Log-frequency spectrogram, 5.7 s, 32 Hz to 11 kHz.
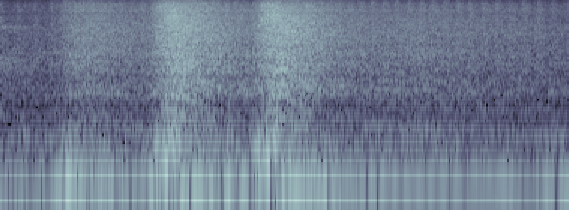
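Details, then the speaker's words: Mercedes 500SL that would not start, fixed by repairing the fuel pump connector (not the relay); it starts instantly, smooth idle rising into two quick clean blips and settling evenly, no stumble or knock. "Cette caisse démarre au quart de tour."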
